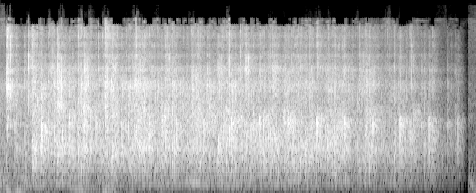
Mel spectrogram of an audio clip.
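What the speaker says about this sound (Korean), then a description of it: "우선 같이 한번 박수 드릴까요?" Audience applause at a literary translation award ceremony honouring new translators, a loud, full and continuous burst of clapping from a crowd that holds steady, then fades and cuts off near the end.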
